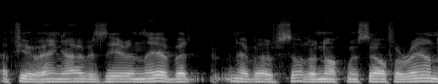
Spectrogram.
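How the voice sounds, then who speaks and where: In an Australian accent, a man speaks at a moderate pace with a dark, mellow tone and fairly even intonation. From South Australia. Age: 90s. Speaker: farmer. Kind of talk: interview. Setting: in person. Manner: halting.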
